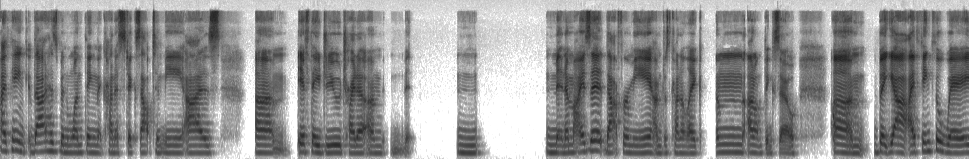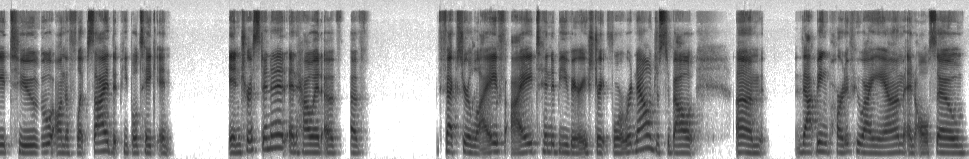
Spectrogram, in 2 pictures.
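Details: Adult who stutters, speaking as a panelist on dating and stuttering; repetitions and blocks audible; stuttering.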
